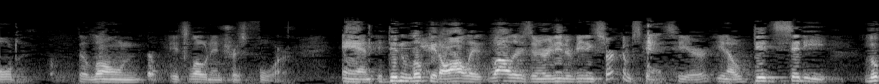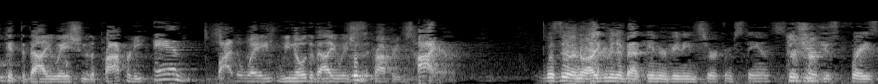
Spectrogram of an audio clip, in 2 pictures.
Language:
English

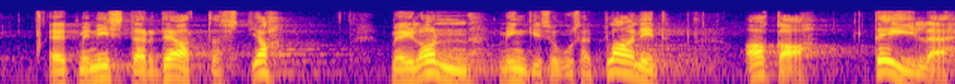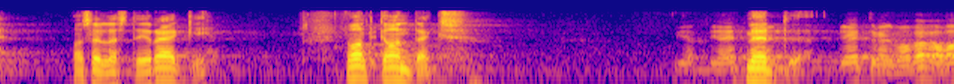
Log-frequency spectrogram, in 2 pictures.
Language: Estonian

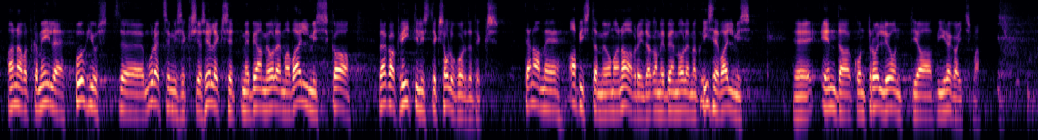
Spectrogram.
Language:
Estonian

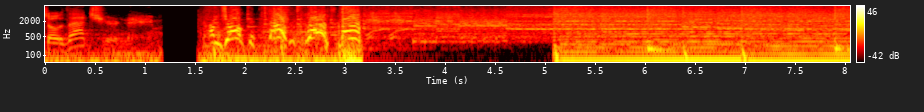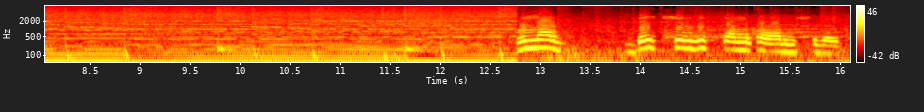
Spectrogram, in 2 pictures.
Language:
Turkish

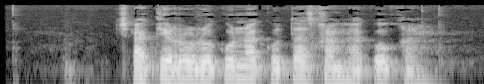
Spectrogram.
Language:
Arequipa-La Unión Quechua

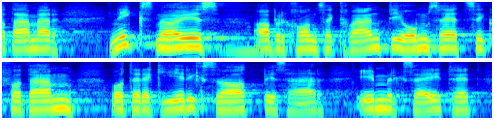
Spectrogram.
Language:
Swiss German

